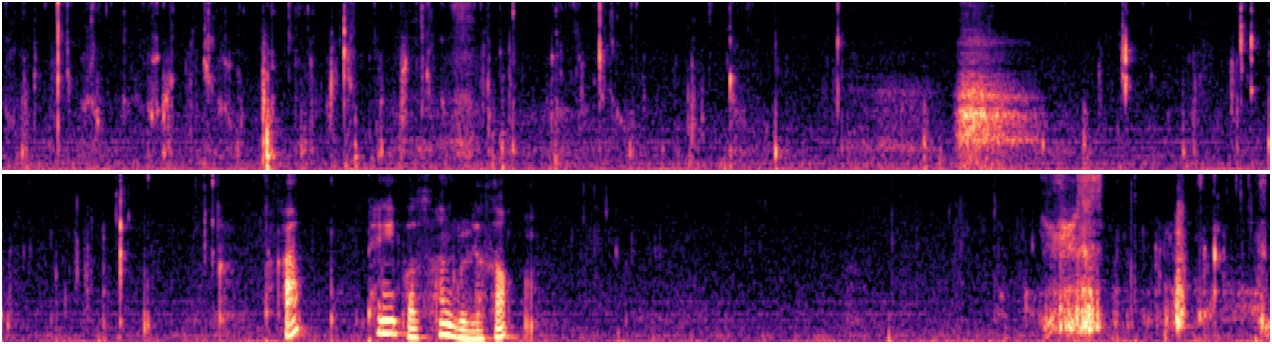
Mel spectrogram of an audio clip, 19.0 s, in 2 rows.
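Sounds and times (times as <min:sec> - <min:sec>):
close chewing with wet mouth clicks: 0:00.0 - 0:06.5, 0:08.0 - 0:11.2, 0:16.9 - 0:19.0.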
